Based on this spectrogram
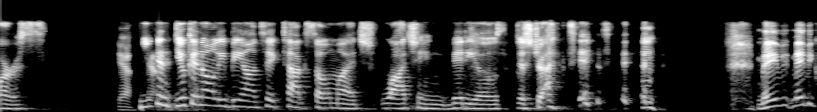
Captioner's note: laugh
